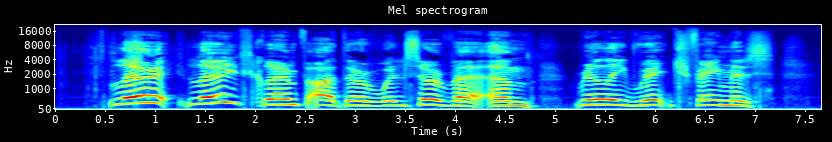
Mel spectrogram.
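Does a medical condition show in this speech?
Yes: cerebral palsy; not degenerative.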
